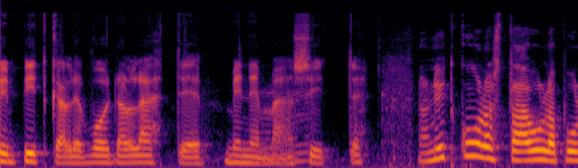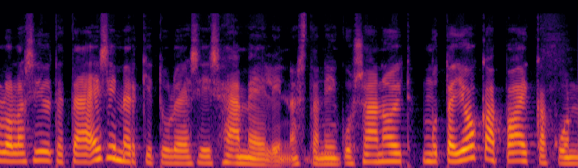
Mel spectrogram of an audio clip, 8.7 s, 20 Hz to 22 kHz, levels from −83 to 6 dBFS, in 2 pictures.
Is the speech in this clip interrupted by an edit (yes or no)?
yes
